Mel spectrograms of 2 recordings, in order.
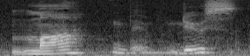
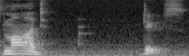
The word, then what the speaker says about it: Ma Deuce: It's not pronounced ma deuce. It's pronounced mod deuce. It's M2.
